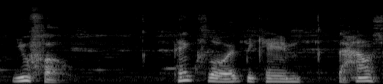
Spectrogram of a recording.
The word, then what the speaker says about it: UFO: Around this time, a new music venue opened in London named UFO, pronounced UFO.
